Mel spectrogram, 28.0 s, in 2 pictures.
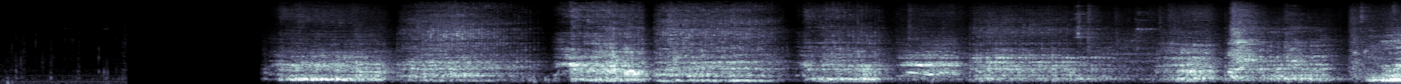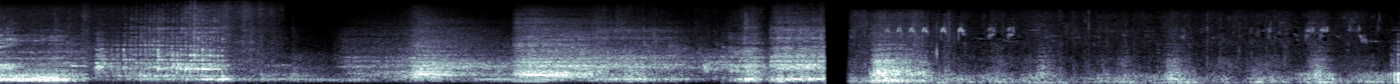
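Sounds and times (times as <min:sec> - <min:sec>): tiger roaring: 0:02.6 - 0:23.4.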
